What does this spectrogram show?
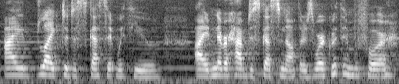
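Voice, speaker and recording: A woman's voice: medium pitch, fairly even intonation, quick pace, fairly bright tone, natural voice. An actress playing an earnest, reserved woman psychiatrist in an old-time radio drama, speaking formally and precisely. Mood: nervous, confessing. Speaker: radio play actor. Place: radio studio.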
